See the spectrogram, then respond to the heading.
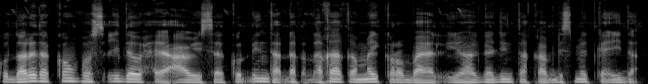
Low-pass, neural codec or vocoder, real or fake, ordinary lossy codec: none; none; real; none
